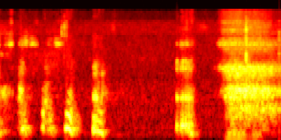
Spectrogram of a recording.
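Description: A man laughing in a quick run of short chuckles, then a breathy exhale or sigh near the end.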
